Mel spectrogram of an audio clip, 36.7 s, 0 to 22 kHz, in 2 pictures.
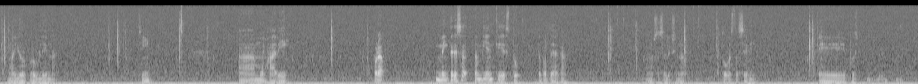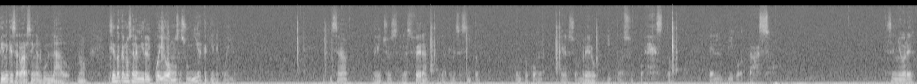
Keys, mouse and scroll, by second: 0.3 alt+Tab, 2.5 alt+Tab, 3.1 scroll down 2, 3.6 shift+middle click, 3.6-6.0 shift+drag, 6.1-6.6 scroll up 3, 6.7 shift+middle click, 7.8 middle click, 10.3 click, 11.8 click, 12.3 alt+shift+right click, 12.8-13.5 alt+shift+scroll up 1, 13.8 alt+shift+right click, 14.4-15.0 alt+shift+scroll down 1, 15.3-16.4 drag, 16.4 alt+Tab, 21.8 alt+Tab, 22.7-24.1 drag, 24.3 Tab, 25.1 right click, 26.9 l, 28.5 shift+right click, 29.4 shift+l, 30.8 shift+right click, 31.7 shift+l, 33.8-35.5 drag, 35.6 middle click, 36.5-36.7 scroll up 3.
